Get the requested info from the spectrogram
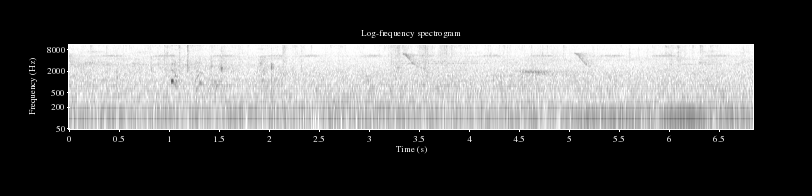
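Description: Birds chirping: a short high note repeats at an even pace, and a quick falling whistle comes twice midway. A steady low hum lies underneath.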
